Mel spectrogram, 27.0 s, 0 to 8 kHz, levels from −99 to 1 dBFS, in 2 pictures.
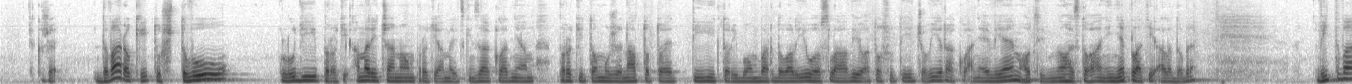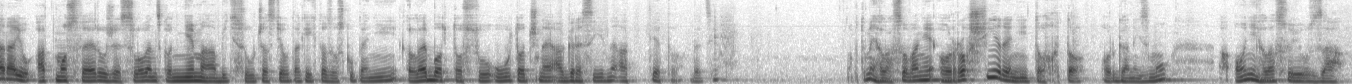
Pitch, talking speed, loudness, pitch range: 125 Hz, 150 wpm, -30 LUFS, 115-140 Hz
